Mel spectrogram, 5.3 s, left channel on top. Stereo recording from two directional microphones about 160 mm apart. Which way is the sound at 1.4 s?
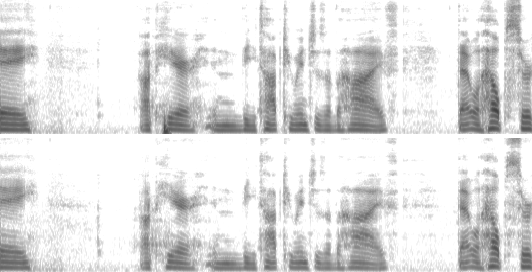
35° left (ahead or behind).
